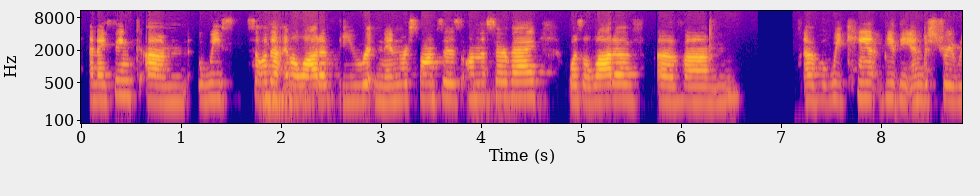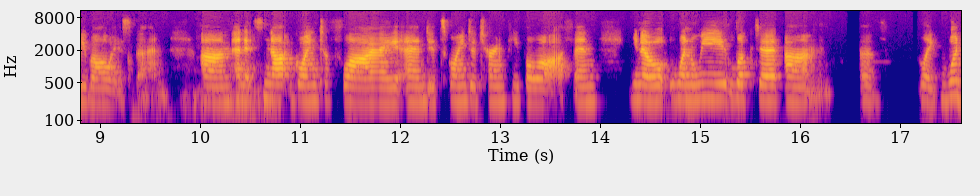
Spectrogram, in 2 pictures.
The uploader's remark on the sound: Webinar recorded on June 10, 2020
